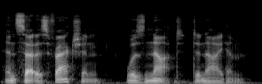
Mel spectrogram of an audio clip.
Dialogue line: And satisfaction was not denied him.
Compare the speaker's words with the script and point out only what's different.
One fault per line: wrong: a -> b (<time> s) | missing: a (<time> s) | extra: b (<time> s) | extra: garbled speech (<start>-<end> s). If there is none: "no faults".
no faults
